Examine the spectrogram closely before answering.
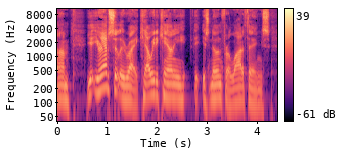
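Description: On a very clean recording with a silent background, a man with a Southern US accent speaks at a medium pitch and moderate pace with lively intonation. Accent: Southern US (Georgia). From Georgia, US South. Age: 60s. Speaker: local author. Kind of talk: casual chat.

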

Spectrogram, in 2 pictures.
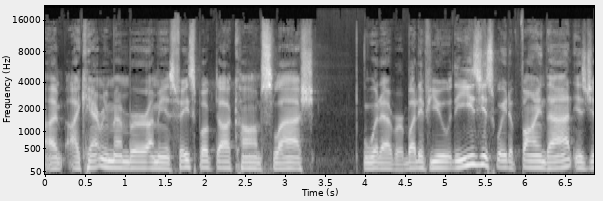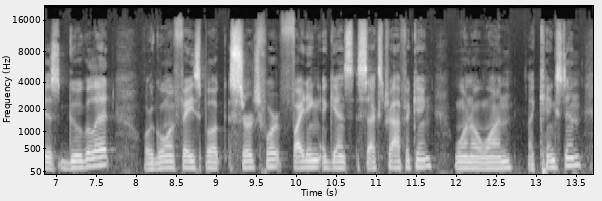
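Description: Speaking at a moderate pace with ordinary pitch variation, this is a normal speaking voice with a Canadian accent. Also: man, medium pitch for a man, very even loudness. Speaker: student counselor and musician. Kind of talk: interview.

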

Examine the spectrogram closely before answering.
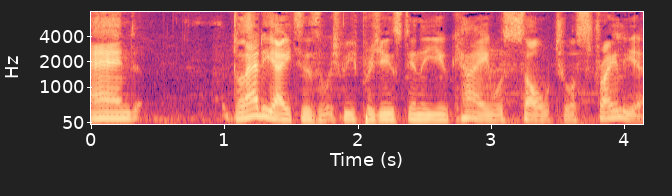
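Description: A man with an American accent at medium pitch, at a fairly quick pace, with ordinary pitch variation. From England. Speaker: television executive producer. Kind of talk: casual interview.

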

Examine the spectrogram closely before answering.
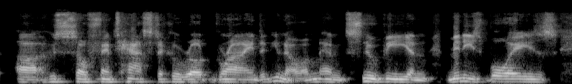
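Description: Hardly pausing, a man with an American accent speaks in an unremarkable speaking voice at a medium pitch, with fairly even intonation and a fairly slow pace. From US Midwest, Chicago then Tulsa, Oklahoma. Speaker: stage and screen actor, singer. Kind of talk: interview.

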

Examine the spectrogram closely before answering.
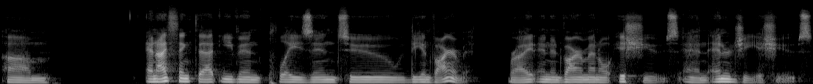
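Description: In an American accent, a man with an ordinary speaking voice talks at a moderate pace, fairly low in pitch, with fairly even intonation. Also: very clean recording, silent background. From Pennsylvania. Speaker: podcast host. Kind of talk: interview conversation.

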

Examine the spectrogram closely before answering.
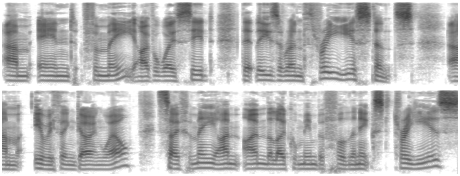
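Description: A man with a New Zealand accent speaks at a medium pitch and a moderate pace with fairly even intonation, in a dry, close sound with no echo on a very clean recording with a silent background. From New Zealand, Palmerston North. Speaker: politician. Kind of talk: interview. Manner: hesitant, many fillers.

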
